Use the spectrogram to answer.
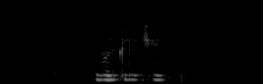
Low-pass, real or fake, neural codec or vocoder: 7.2 kHz; fake; autoencoder, 48 kHz, 32 numbers a frame, DAC-VAE, trained on Japanese speech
